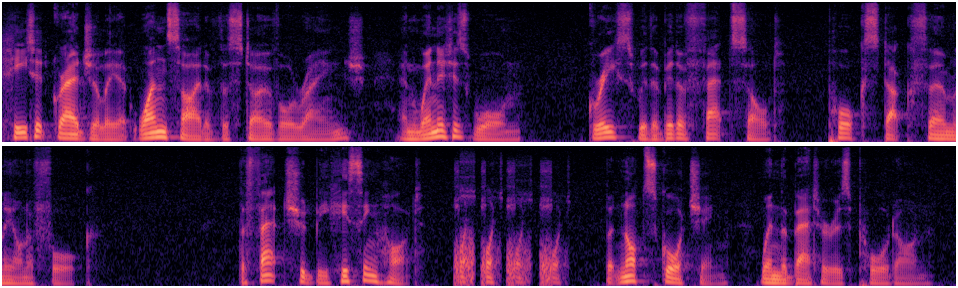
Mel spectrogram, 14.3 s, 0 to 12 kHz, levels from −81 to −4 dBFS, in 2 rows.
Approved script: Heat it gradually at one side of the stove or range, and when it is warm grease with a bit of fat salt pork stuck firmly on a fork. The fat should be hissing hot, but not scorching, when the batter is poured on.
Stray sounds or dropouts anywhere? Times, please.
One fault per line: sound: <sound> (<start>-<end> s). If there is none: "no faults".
sound: laugh (10.5-11.4 s)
